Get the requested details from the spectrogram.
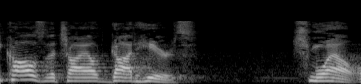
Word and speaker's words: Shmuel: Verse 20, it came to pass in the process of time that Hannah conceived and bore a son and called his name Shmuel. That's the Hebrew pronunciation. Samuel, as we say it, saying, because I have asked for him from the Lord.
